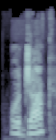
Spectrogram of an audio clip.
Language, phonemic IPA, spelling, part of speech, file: Turkish, /oˈd͡ʒɑk/, ocak, noun, Ocak.ogg
- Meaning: 1. stove, oven, fireplace 2. chimney 3. quarry 4. January 5. home, family, household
